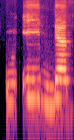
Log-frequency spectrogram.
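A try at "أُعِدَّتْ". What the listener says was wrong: Iya, jadi ada huruf dal yang bertasdid, Ibu tekan.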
